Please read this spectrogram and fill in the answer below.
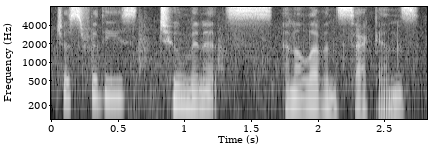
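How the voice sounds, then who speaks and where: A narrator delivering a scripted, dramatic late-night soliloquy in a deliberate, brooding way, speaking straight to the listener. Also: mid-range voice, big pitch swings, warm tone, slight background noise. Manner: slow, deliberate, brooding second-person address.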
